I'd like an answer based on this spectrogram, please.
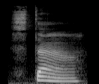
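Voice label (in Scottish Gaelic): "stàth", Scottish Gaelic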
